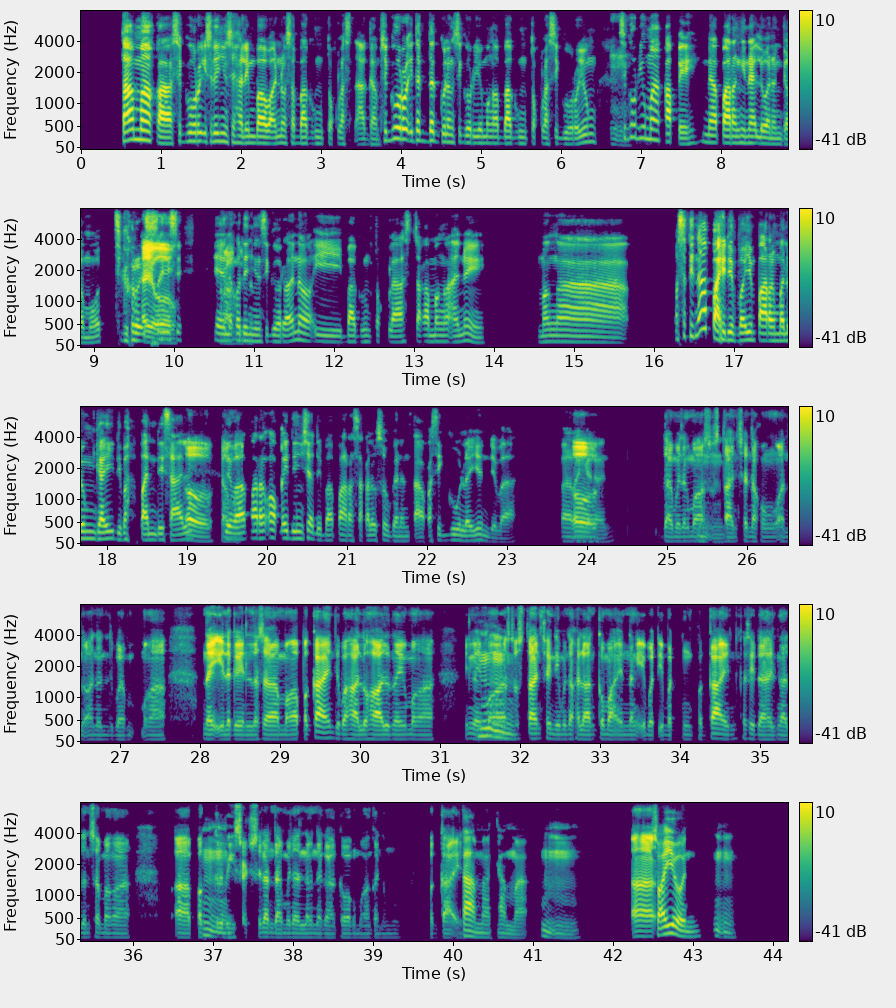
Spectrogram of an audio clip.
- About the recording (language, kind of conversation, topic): Filipino, unstructured, Sa anong mga paraan nakakatulong ang agham sa pagpapabuti ng ating kalusugan?
- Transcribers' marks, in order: laughing while speaking: "siguro"; wind; chuckle; tapping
